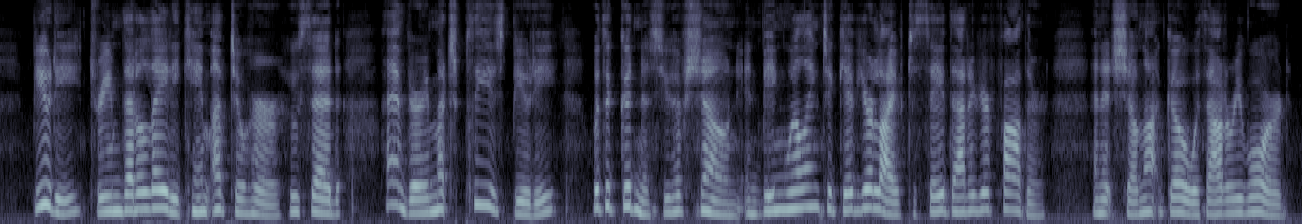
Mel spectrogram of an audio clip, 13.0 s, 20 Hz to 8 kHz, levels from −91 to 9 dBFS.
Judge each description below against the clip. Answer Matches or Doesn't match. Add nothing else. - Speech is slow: Doesn't match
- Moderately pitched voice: Doesn't match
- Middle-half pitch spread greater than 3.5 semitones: Matches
